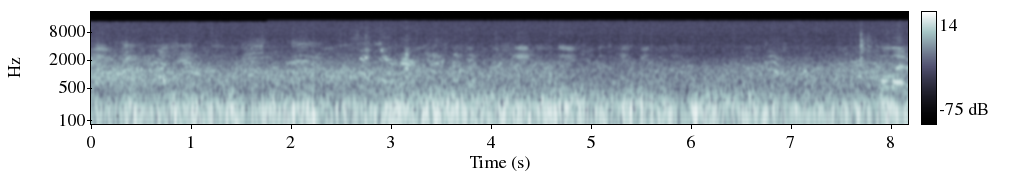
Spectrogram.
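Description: A steady low rumble, like wind on the microphone, under scattered indistinct voices and short calls from people nearby. There is one sharp click near the end.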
